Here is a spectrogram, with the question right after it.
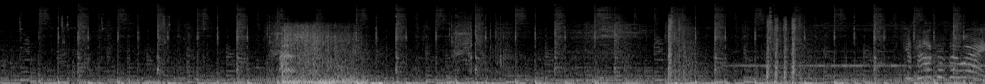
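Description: Gunfire in the PS2 stealth game Splinter Cell, dense bursts of shots and booms filling the whole stretch, with a louder blast near the start of the third second, mixed with game voices and effects.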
